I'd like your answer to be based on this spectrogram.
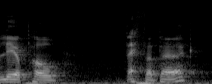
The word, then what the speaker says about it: Leopold Pfefferberg: correct me if I pronounce it wrong, called Leopold Pfefferberg. – Yes, I've got it right.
